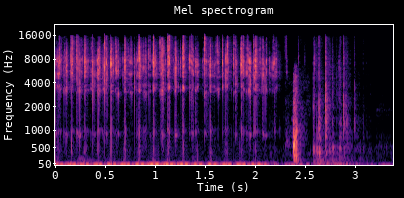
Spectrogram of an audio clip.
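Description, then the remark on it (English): A quick, dense clatter of four dice rattling and tumbling across a surface, ending in a sharper knock before settling into quiet. Moderately loud, no voices. “Roll 4 dice.”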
